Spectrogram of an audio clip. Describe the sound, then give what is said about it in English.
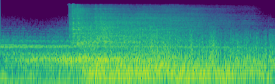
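A rocket ship crashes into a planet: a loud crashing boom bursts in suddenly, a broad roar of impact that rumbles and hisses on for about two seconds, with no voices. “As the rocket ship slams into the planet, the force of the impact rips the seatbelts apart, and Dr.”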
